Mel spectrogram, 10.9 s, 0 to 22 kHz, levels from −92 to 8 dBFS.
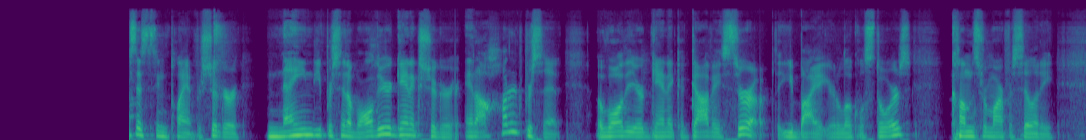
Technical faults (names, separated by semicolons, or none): cut-off start; overlapping chunks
